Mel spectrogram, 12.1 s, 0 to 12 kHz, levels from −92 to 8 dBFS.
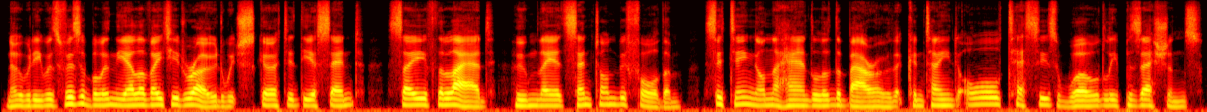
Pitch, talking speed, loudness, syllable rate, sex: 135 Hz, 170 wpm, -20 LUFS, 4.7 syllables/s, male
